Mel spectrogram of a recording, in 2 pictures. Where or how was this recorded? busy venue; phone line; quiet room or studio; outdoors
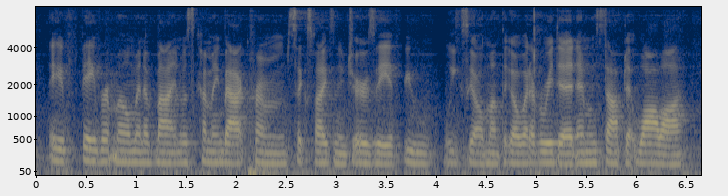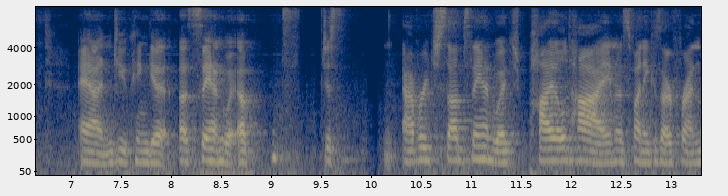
busy venue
